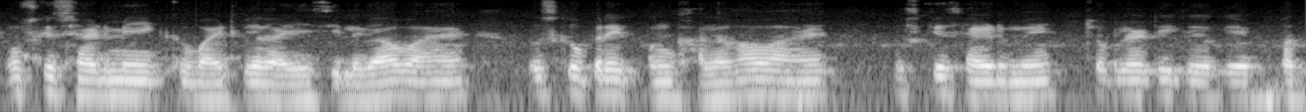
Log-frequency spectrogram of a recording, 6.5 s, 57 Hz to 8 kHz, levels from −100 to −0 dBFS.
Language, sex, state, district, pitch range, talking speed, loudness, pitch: Hindi, female, Haryana, Charkhi Dadri, 105-120 Hz, 190 wpm, -15 LUFS, 110 Hz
